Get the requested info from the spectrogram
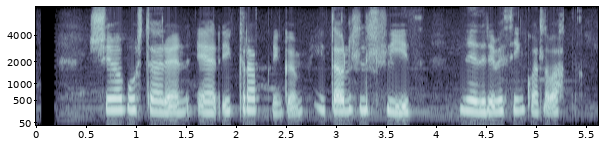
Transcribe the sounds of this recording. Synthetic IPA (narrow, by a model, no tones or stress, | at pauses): sʏːmapust̪aɣɾɪnɛɾʔikɾapniŋkʏmit̪aːwlɪt̪ɪl̥iːð | nɪːðɾɪvɪðθiŋkvat̪lavaht̪̚n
